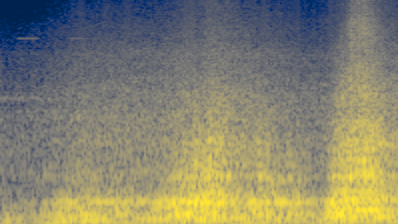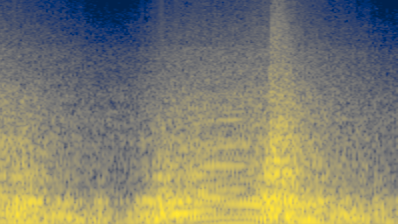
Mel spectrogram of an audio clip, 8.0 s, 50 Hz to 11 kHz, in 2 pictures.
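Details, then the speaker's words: Mercedes C63 AMG V8 after repair, with the faulty exhaust camshaft actuator replaced: a deep steady burble with two clean throttle blips rising and falling smoothly, running properly. "so like i had said i wanted to start it up so you guys could hear what a amg sounds like running properly"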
